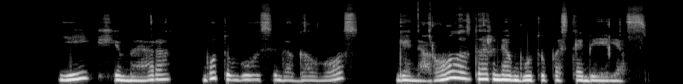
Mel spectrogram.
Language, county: Lithuanian, Utena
